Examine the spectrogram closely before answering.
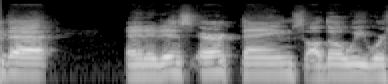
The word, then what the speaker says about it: Thames: and it is eric names although we were saying that his name is spelled like the river tem in england that was that was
